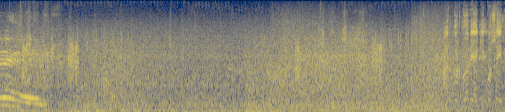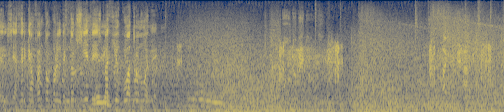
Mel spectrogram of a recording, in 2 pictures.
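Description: Spaceship engines roar steadily.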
